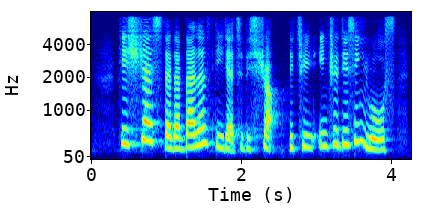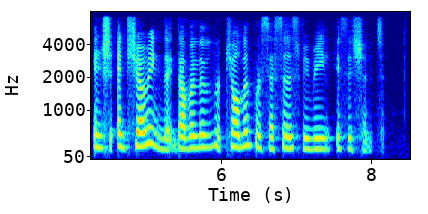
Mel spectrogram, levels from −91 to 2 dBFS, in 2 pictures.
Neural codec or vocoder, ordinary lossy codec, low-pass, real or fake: codec, 16 kHz, 0.5 kbps, FunCodec, trained on Chinese and English, 25 frames a second; none; 7.2 kHz; fake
